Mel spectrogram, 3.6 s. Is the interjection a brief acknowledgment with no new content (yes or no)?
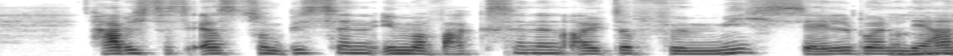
no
